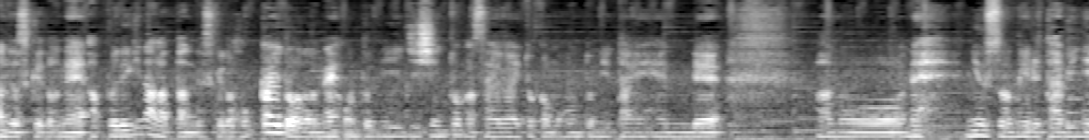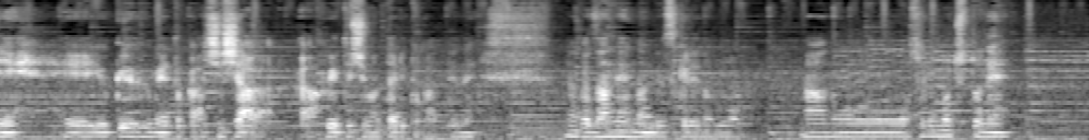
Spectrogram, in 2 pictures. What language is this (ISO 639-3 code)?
jpn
